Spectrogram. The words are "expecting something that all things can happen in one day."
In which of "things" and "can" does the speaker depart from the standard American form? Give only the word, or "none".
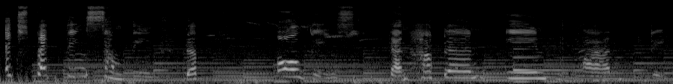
things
